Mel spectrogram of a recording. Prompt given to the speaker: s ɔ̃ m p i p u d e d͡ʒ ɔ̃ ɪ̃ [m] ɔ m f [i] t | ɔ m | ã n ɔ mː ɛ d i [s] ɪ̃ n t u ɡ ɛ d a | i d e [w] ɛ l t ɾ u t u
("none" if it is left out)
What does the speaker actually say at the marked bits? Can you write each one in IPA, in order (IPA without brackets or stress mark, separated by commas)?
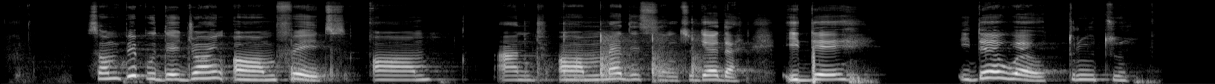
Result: n, e, s, w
